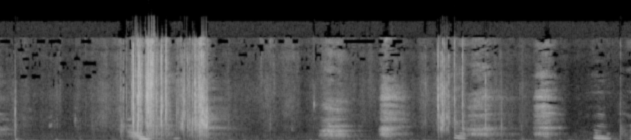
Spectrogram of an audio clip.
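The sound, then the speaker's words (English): Tights are being torn, with a few sharp, papery ripping bursts among breathy gasps and voice sounds. “Tear my tights, I don't give a fuck. I've got plenty of them at home.”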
